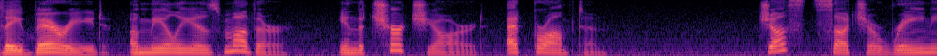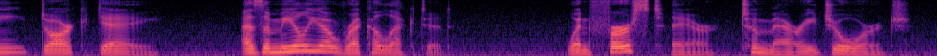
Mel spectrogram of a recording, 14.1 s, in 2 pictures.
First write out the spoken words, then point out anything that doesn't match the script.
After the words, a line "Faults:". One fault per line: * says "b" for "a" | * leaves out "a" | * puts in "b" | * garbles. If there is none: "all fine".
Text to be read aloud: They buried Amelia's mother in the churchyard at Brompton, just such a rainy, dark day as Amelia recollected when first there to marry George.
They buried Amelia's mother in the churchyard at Brompton, just such a rainy, dark day as Amelia recollected when first there to marry George.
Faults:
all fine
